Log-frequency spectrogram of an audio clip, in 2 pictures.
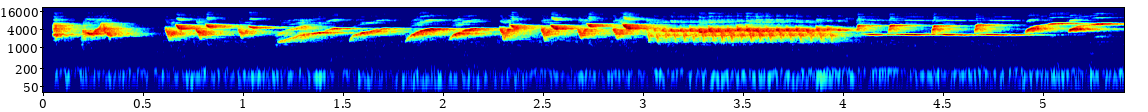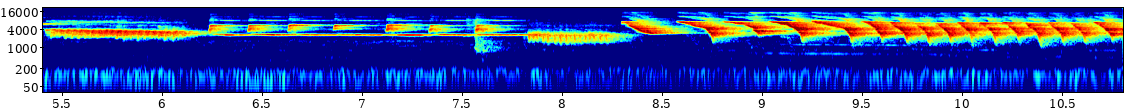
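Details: Caged canary singing, played as a lure to get another canary singing vigorously: a long varied song of rapid high trills, buzzy rolls and sweeping whistled notes, with sustained flat tones mid-phrase and a dense trill at the end.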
